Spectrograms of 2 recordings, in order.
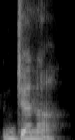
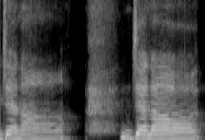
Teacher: If someone were to say Jenna, Jenna, it's not wrong, but what's happening is I'm lengthening the last vowel of my name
